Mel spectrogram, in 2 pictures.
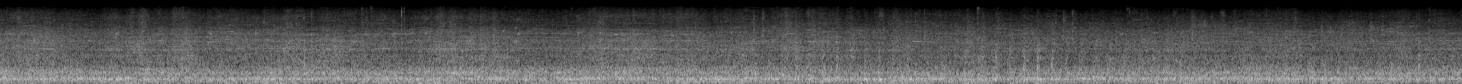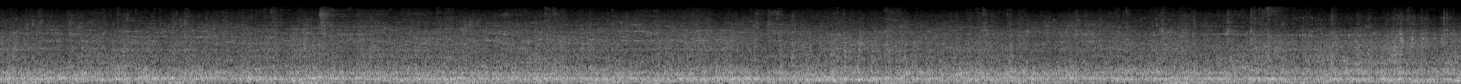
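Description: Amtrak Auto Train autorack cars rolling past close by: a steady, loud rumble with the clickety-clack of wheels over rail joints.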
